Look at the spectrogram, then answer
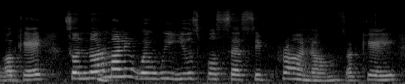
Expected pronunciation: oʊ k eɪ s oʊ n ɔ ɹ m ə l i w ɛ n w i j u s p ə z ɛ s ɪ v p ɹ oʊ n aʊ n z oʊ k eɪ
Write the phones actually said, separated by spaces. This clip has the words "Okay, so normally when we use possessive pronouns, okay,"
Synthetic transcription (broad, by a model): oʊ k eɪ s oʊ n ɔ ɹ m ə l i w ɛ n w i j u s p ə s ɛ s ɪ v p ɹ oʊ n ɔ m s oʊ k eɪ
